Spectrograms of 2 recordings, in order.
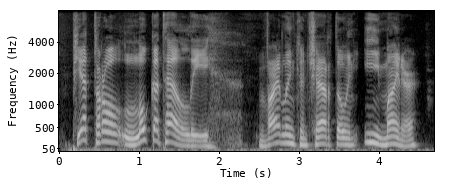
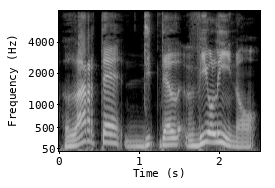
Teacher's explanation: Ooh, I rolled that R. · Term: rolled R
